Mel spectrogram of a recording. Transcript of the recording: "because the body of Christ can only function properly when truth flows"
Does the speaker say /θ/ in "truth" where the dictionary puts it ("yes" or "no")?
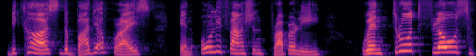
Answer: no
